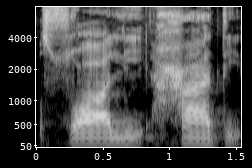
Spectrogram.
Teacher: صا کو بھی تھوڑا سا کھینچنا ہے، ہا کو بھی کھینچنا ہے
